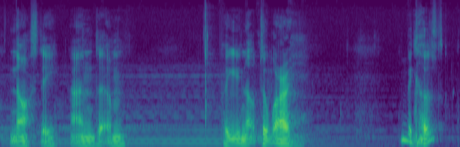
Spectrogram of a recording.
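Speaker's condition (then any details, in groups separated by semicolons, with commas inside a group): Motor neurone disease; uses wheelchair, extensive paralysis; diagnosed nine years ago, terminally ill; bad breathing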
